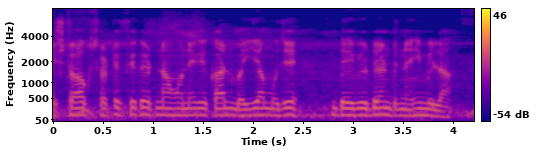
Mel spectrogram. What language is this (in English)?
Hindi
